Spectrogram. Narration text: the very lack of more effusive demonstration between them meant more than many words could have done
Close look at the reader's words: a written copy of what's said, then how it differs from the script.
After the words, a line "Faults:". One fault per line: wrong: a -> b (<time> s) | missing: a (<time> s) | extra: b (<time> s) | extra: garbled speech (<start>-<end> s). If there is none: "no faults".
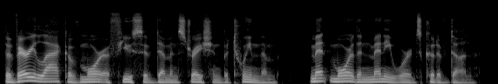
the very lack of more effusive demonstration between them meant more than many words could have done
Faults:
no faults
